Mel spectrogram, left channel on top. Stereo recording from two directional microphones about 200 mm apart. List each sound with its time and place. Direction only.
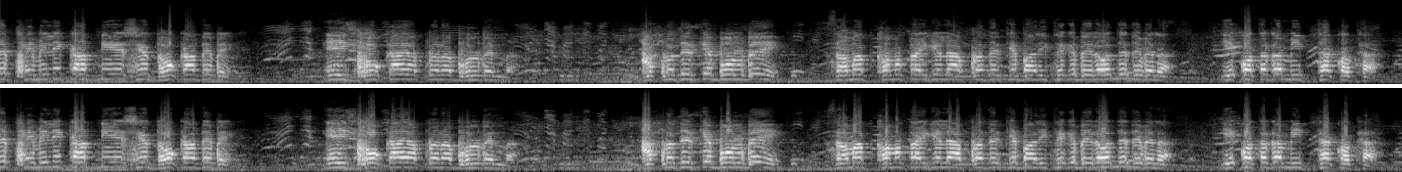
0.0 s a sound: 25° right (ahead or behind)
1.2 s a man's voice: 45° right (ahead or behind)
3.2 s a man's voice: 50° right (ahead or behind)
6.7 s speech: 20° right (ahead or behind); by 7.8 s 35° right (ahead or behind)
8.3 s a man's voice: 55° right (ahead or behind)
9.6 s speech: 25° right (ahead or behind); by 11.6 s 5° left (ahead or behind)
12.5 s a man's voice: 20° left (ahead or behind)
